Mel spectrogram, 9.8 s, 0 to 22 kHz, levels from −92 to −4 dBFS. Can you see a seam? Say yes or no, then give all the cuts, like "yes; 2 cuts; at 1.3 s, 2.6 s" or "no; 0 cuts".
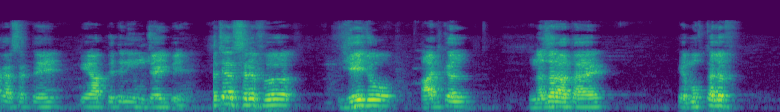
yes; 1 cut; at 2.7 s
